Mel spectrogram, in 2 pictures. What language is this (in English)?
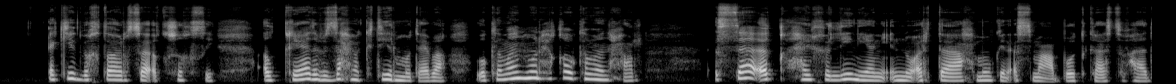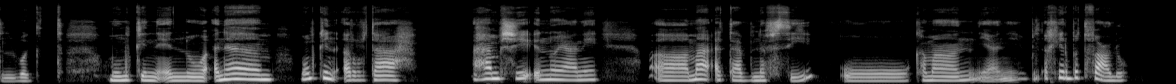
Najdi Arabic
